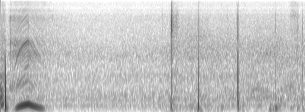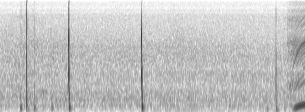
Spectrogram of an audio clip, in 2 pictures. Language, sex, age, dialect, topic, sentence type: Kannada, female, 46-50, Coastal/Dakshin, agriculture, question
